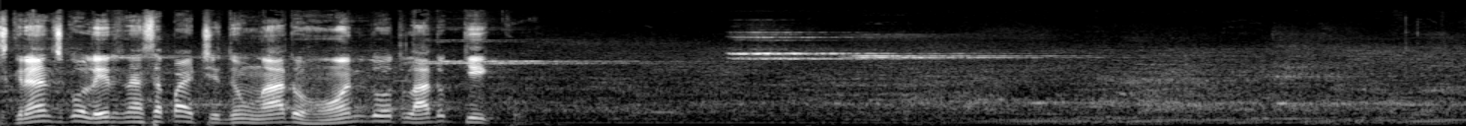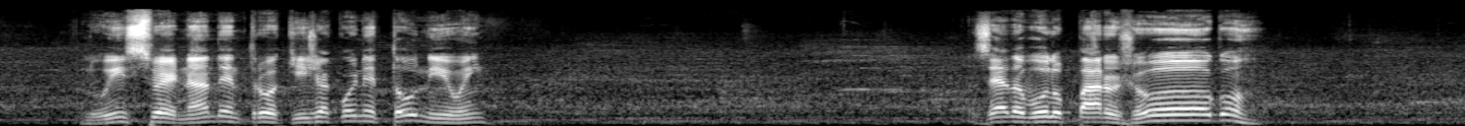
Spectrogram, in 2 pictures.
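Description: Spectators murmur faintly in a large echoing hall.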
